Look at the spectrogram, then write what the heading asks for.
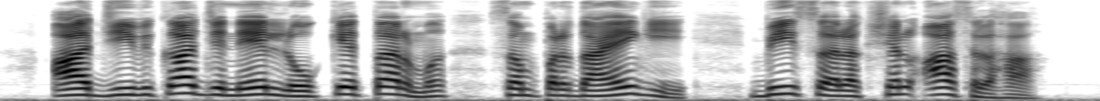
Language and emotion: Dogri, neutral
